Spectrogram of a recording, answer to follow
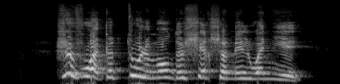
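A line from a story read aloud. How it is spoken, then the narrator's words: Sad woman sobbing. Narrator (French): s'écria la triste Henriette en sanglotant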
